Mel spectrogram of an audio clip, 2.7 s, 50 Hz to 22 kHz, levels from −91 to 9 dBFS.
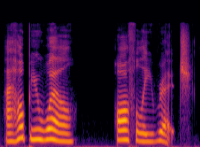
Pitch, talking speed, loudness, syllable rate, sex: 235 Hz, 135 wpm, -15 LUFS, 4.0 syllables/s, female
